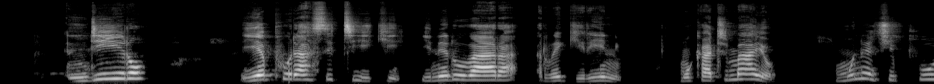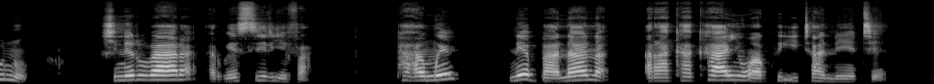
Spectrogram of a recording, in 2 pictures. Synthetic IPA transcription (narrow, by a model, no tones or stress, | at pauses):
ndiɾo̞ | je̞pʰuɾasitʰikʰiː | ne̞ruʋaɾa | rwe̞ɡʱiɾiːni | mukatʰimajo̞ | mune̞t͡ʃipʰunu | t͡ʃine̞ɾuʋaɾa̰rwe̞siriːva̰ | pʰamwe̞ | ne̞bʱanana | ɾakakʰaɲwakuitʰane̞ːtʰḛ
